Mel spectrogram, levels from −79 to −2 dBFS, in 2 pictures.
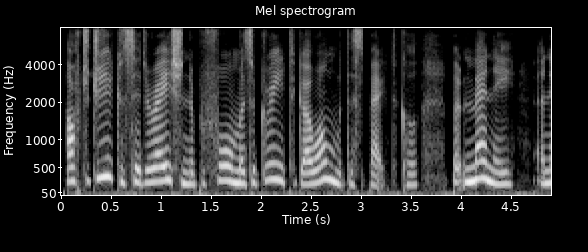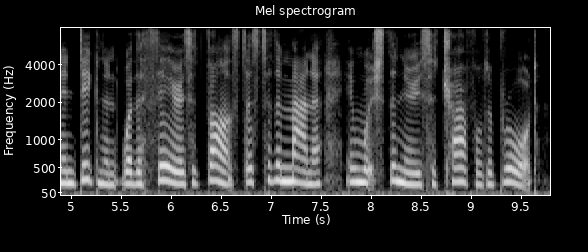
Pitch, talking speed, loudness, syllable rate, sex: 235 Hz, 190 wpm, -17 LUFS, 5.9 syllables/s, female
